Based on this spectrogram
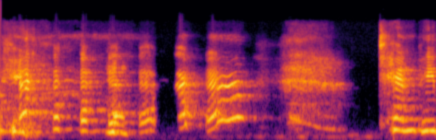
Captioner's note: laughs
